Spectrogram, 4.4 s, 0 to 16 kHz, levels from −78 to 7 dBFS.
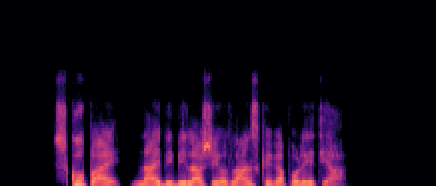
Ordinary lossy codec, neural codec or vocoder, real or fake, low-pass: Opus, 32 kbps; none; real; 7.2 kHz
